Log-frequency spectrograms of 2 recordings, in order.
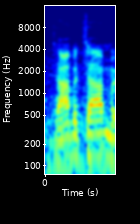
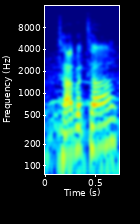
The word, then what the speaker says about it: Tabata: you wondering about pronunciation his name is Tabata that's how you say it with the Latin inflection that he has asked for but taba is also acceptable just like belron and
